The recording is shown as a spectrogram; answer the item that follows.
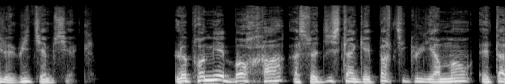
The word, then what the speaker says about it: Borja: Le vrai nom des Borgia est Borja, qui se prononce avec un H aspiré à l'espagnol.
